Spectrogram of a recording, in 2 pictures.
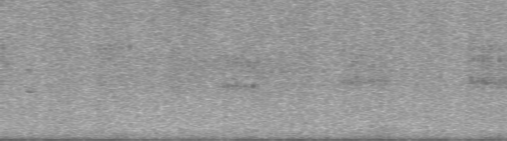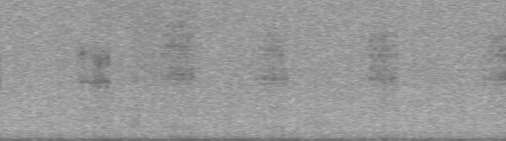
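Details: Female cat Danci purrs during a massage after a second visit from Jurek, still tentative but relaxed; continuous deep even purring hum with faint light clicks scattered overhead.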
